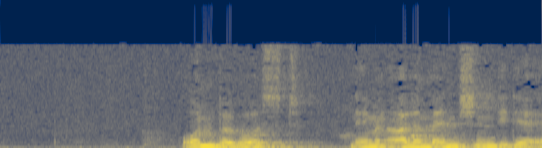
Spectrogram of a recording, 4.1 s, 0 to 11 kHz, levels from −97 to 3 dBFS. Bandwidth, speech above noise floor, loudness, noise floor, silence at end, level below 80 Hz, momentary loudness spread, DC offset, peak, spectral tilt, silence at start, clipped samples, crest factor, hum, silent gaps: 8 kHz; 31 dB; -10 LUFS; -40 dBFS; 0 s; -40 dBFS; 16 LU; under 0.1%; 0 dBFS; -8 dB/octave; 1.35 s; 0.2%; 12 dB; none; none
